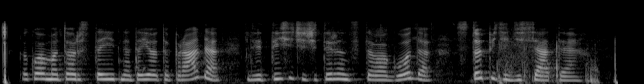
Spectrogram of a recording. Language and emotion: Russian, neutral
